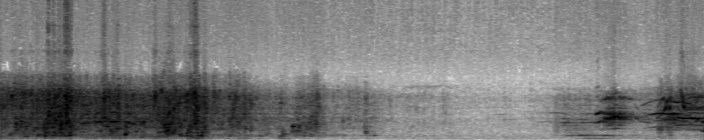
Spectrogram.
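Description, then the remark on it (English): Water sloshes and splashes as people wade across a river no deeper than their hips, a heavy churning burst at first, a brief lull, then more splashing strides toward the end, with no talking. “We can cross the river here, Buona.”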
